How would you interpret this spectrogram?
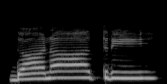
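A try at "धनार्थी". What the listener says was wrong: Not three, T only. Dhanarthi.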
